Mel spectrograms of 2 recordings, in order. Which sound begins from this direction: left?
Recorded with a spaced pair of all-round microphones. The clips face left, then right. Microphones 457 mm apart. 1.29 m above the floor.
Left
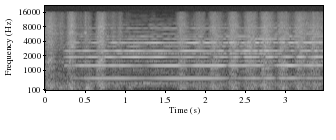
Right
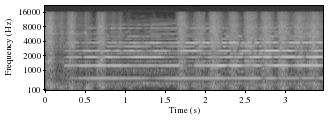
A violin, at 0.2 s.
